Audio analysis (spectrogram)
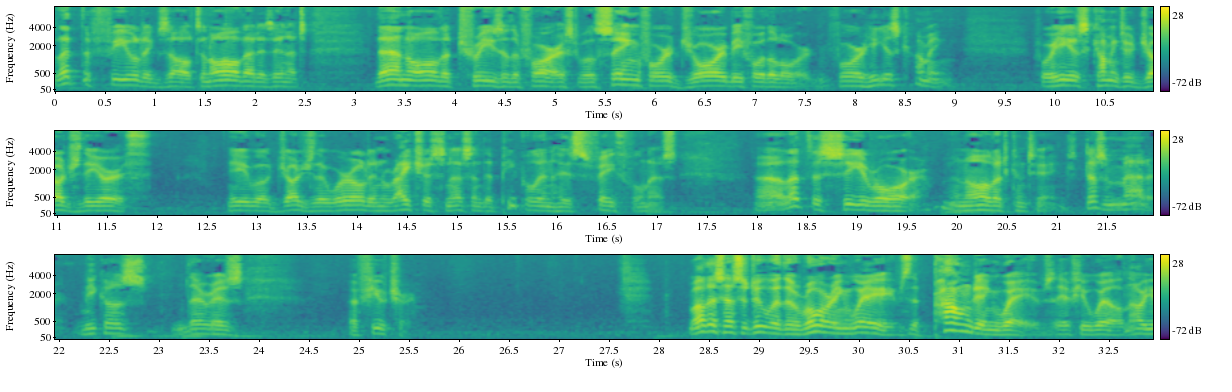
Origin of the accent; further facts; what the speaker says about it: Lancaster, Pennsylvania, United States; We're from Lancaster, Pennsylvania, Kathy and I. And we came from there several days before the flood struck.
